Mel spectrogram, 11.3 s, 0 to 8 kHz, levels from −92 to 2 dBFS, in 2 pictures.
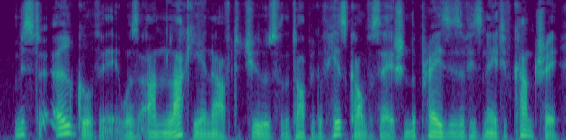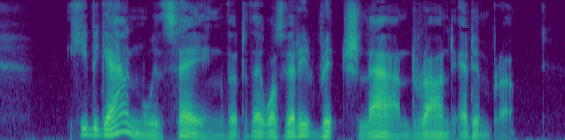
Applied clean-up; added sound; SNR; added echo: none; none; none; none.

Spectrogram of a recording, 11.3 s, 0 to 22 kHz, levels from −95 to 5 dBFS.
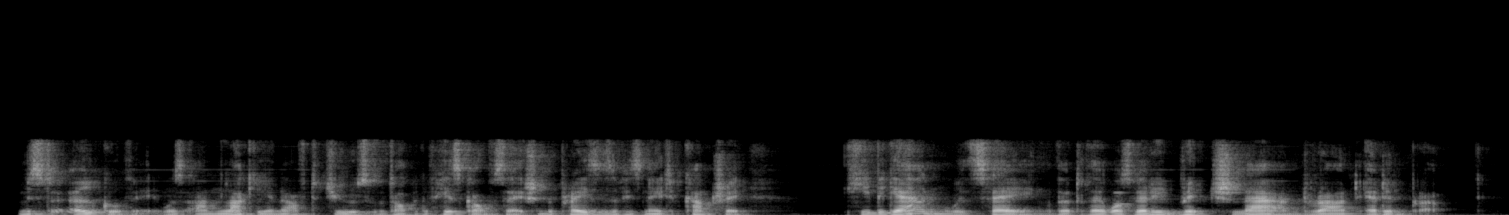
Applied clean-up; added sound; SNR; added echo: neural mask model DeepFilterNet 3.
